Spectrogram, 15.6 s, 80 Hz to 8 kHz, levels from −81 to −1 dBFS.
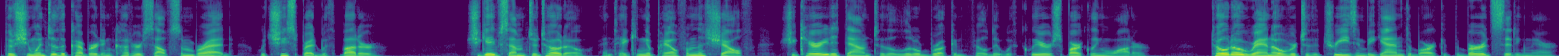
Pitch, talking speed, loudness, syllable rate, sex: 110 Hz, 225 wpm, -21 LUFS, 5.4 syllables/s, male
